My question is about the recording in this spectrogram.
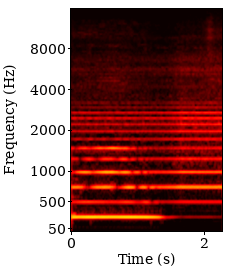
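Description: Duduk holding one long, low note over a steady drone; the note fades out about a second and a half in, leaving the drone sounding alone.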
